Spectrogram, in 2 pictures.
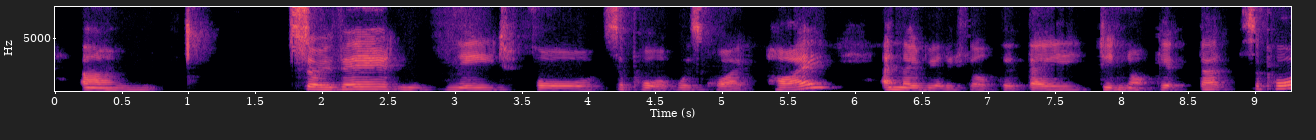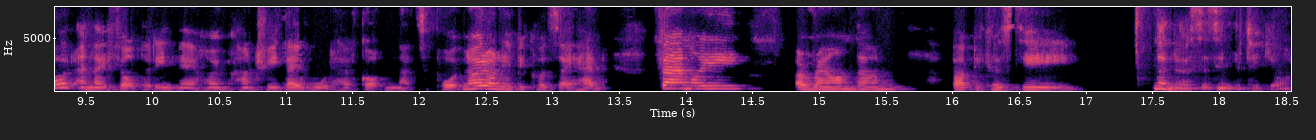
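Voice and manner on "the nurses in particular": voice giving out to a near whisper. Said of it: "sorry, I'm losing my voice".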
